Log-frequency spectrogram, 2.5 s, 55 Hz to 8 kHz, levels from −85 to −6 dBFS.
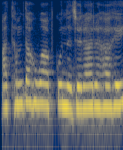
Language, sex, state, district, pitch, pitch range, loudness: Hindi, female, Uttar Pradesh, Hamirpur, 235 Hz, 230-250 Hz, -22 LUFS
